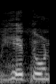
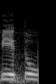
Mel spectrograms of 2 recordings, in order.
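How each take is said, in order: First: The word begins with an aspirated bh sound. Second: The word begins with a plain b sound. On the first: The speaker calls it wrong. "আরে ভেতো না" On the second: The speaker calls it right. "বেতো বলে ওটাকে।"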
